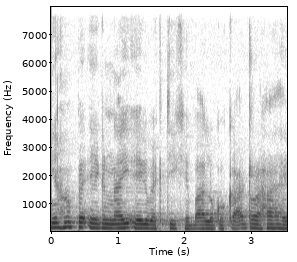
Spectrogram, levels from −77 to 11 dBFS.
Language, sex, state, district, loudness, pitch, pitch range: Hindi, male, Chhattisgarh, Bilaspur, -13 LUFS, 140 Hz, 130-150 Hz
